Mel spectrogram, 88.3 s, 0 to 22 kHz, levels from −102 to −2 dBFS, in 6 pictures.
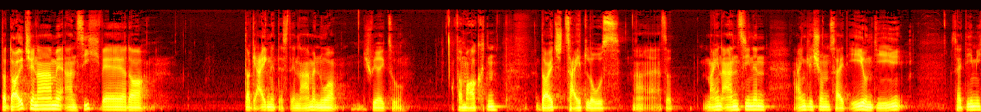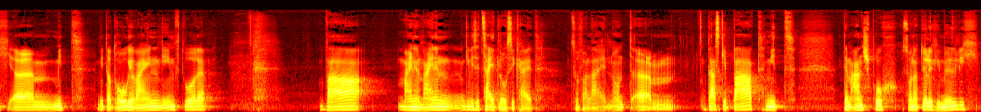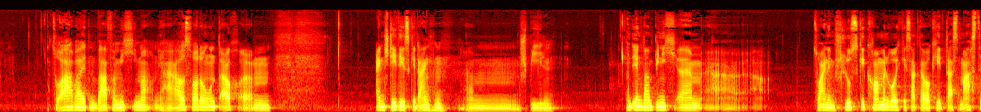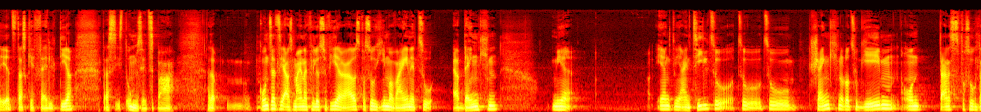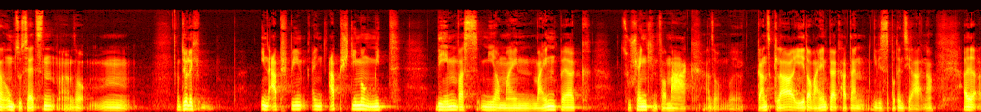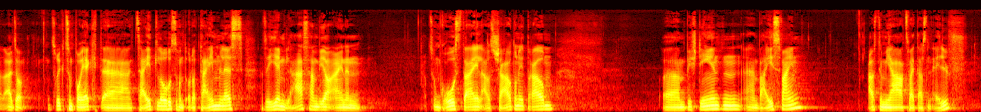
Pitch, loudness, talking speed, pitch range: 95 Hz, -19 LUFS, 120 wpm, 85-110 Hz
